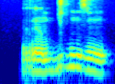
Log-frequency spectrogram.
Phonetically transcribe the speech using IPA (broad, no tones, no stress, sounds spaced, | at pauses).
r ə̃ b ɡ i b n z ĩ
